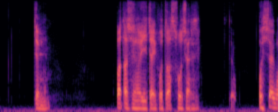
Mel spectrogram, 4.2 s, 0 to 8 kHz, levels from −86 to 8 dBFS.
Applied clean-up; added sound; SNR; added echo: neural diffusion model UNIVERSE++.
